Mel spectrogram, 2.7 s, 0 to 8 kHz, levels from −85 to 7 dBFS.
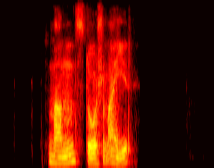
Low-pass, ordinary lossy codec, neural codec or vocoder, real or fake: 7.2 kHz; Opus, 16 kbps; none; real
